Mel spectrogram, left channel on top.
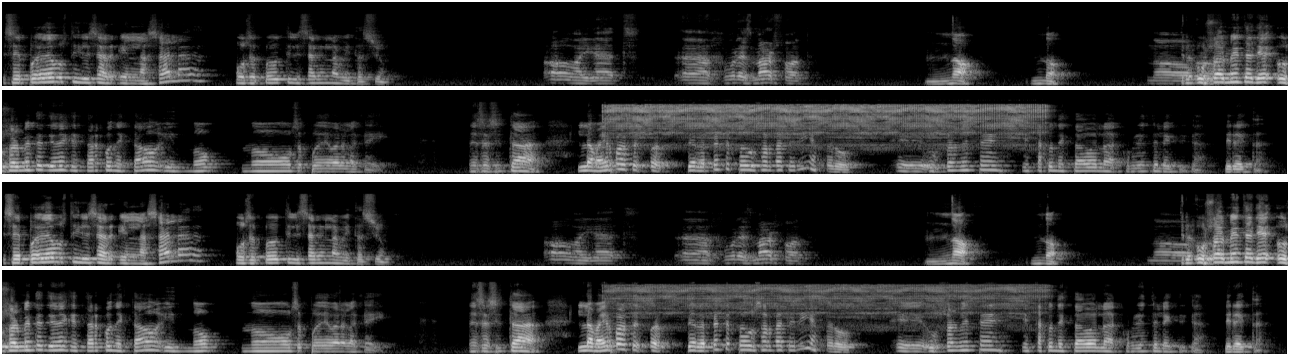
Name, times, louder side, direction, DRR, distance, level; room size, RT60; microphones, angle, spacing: voice 1, 0.0-2.0 2.3-3.9 9.2-9.7 10.3-10.5 11.8-15.0 15.3-16.7 17.5-19.5 19.7-21.3 21.8-25.5, right 2 dB, 85° right, 1.7 m, -22 dB
voice 2, 5.4-6.4 6.7-8.0 11.5-12.2, left 2 dB, 50° left, 2.0 m, -30 dB
sound 1, 18.9-23.3, left 7 dB, 25° left, 4.4 m, -25 dB
15.0 x 6.5 x 5.5 m
head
